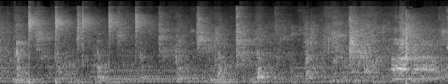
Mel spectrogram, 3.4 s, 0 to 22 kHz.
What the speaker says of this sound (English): So now we're going to add 2 gallons of water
